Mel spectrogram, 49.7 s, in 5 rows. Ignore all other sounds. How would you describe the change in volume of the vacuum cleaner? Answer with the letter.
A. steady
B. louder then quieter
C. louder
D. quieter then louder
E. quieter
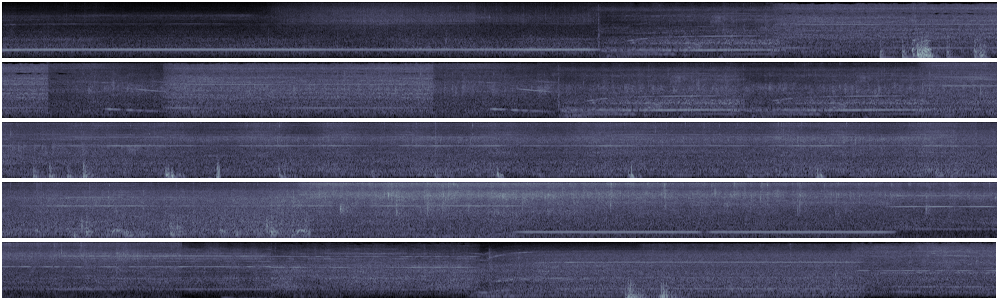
A.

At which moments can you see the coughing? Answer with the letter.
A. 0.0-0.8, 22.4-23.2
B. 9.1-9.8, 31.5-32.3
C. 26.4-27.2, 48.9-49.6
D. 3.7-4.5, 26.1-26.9
B.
